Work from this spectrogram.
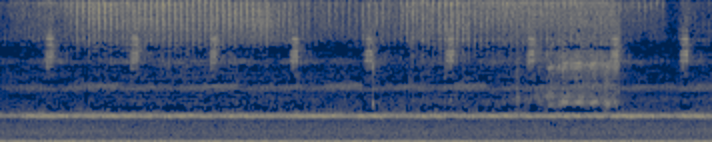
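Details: Night-time grass insects in the countryside keep up one steady piercing trill, joined by evenly spaced high ticks and a brief rasping buzz toward the end, against continuous low-pitched rumble.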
